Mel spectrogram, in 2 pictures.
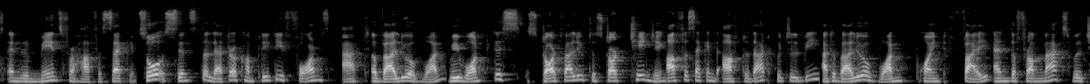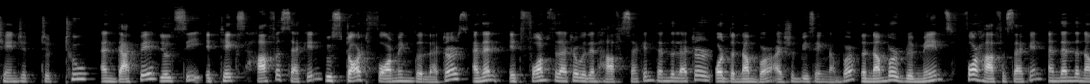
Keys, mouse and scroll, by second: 1.2 middle click, 4.9 middle click, 7.6-9.8 drag, 10.6-11.6 drag, 12.4 click, 12.8 space, 13.0 space, 14.0 space, 14.5 space, 14.5 click, 15.1 space, 15.9 space, 21.3-21.8 typing.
